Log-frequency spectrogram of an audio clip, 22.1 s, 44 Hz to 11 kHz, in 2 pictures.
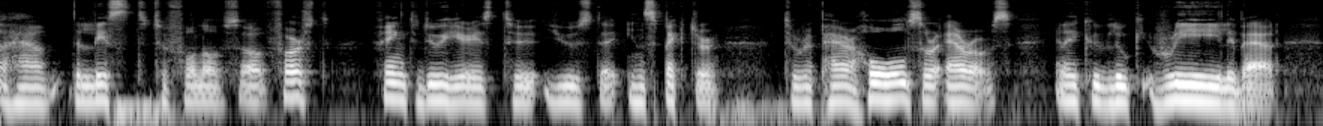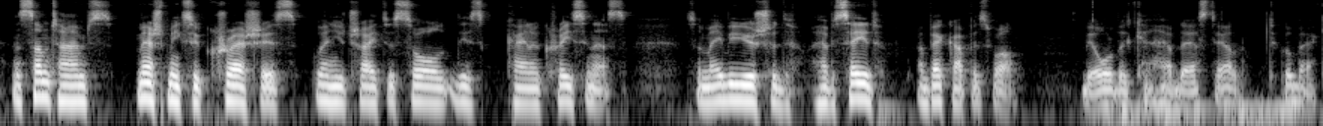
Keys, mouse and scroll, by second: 0.8 right click, 3.6-4.0 scroll down 3, 4.1 middle click, 4.5 right click, 6.5 click, 8.7 click, 10.8 right click, 13.4 click, 15.5 click, 16.8 click, 18.9 click, 21.6 click.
